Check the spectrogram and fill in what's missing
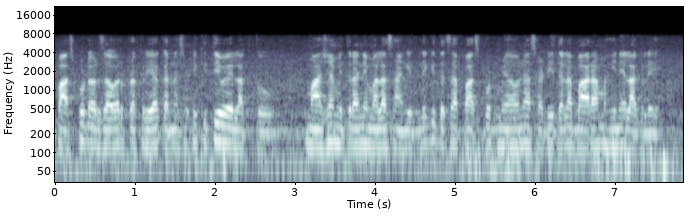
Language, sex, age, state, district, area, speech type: Marathi, male, 18-30, Maharashtra, Mumbai Suburban, urban, read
